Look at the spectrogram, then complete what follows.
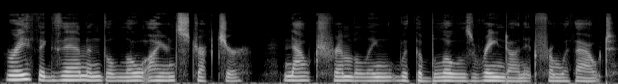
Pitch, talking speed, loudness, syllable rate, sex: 175 Hz, 155 wpm, -19 LUFS, 4.3 syllables/s, female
